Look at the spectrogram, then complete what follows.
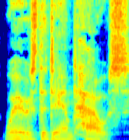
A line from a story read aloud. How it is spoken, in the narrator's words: whispered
